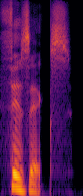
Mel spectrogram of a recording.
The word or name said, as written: physics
